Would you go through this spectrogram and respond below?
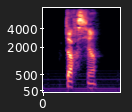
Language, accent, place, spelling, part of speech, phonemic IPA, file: French, France, Lyon, tarsien, adjective, /taʁ.sjɛ̃/, LL-Q150 (fra)-tarsien.wav
- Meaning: tarsal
